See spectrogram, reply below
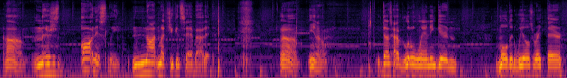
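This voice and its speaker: Young man, raspy from a cold, casual toy-review host, fairly high voice, faint music behind. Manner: casual, chatty, with filler ums and laughs. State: hoarse from a cold.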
